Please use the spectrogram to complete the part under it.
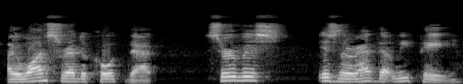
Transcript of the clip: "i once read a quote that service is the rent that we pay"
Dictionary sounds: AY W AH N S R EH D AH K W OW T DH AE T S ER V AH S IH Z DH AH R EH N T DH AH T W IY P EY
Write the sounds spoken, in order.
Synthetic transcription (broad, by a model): AY W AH N S R EH D AH K OW T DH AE T S ER V AH S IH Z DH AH R EH N T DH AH T W IY P EY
